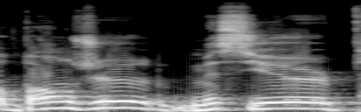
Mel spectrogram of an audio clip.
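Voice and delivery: terrible French accent, lifted pitch; bad French accent. Shown as a demonstration. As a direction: greet in a badly faked French accent. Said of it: "that was my worst ever French accent".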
